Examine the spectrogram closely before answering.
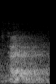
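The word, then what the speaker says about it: χ: कहते हैं कि कई जगह x कह देते हैं, लेकिन इसका जो प्रोनाउंसिएशन है वो क्या है, काल, ठीक है।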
